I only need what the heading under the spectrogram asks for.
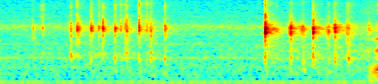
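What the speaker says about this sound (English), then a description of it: "So we'll start typing it out so we can read it better later." Typing on a computer keyboard while drafting an elevation certificate: quick bursts of light key clicks, close and fairly faint, a pause, then a second run of taps, with no voices.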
